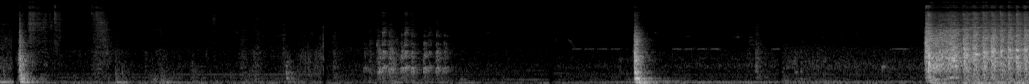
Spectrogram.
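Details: Infiniti G35 at first startup after a five-month rebuild, still needing a tune: quiet cranking, then the engine catches with a rough, pulsing buzzy roar and a bad exhaust rattle that still needs fixing.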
